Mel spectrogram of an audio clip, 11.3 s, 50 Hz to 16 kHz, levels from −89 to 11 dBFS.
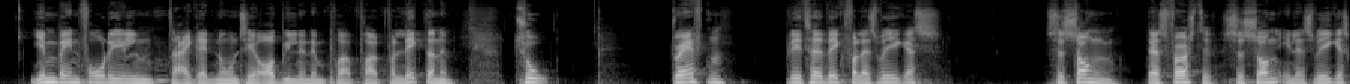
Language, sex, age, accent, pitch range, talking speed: Danish, male, 40-59, native, 120-150 Hz, 150 wpm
